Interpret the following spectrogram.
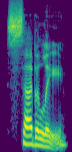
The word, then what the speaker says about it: subtly: Subtly. This is a really annoying word because it is not said the way it's spelled. Subtly. You'd think it would be subtly, but it's actually subtly. S-U-D, subtly.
